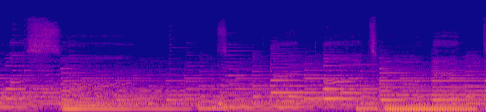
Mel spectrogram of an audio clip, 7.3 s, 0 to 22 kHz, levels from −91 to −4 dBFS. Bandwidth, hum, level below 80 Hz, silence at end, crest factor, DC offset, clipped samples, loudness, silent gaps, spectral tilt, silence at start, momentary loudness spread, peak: 11.5 kHz; none; -46 dBFS; 0 s; 14 dB; under 0.1%; under 0.1%; -39 LUFS; none; -7.5 dB/octave; 0 s; 8 LU; -24 dBFS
